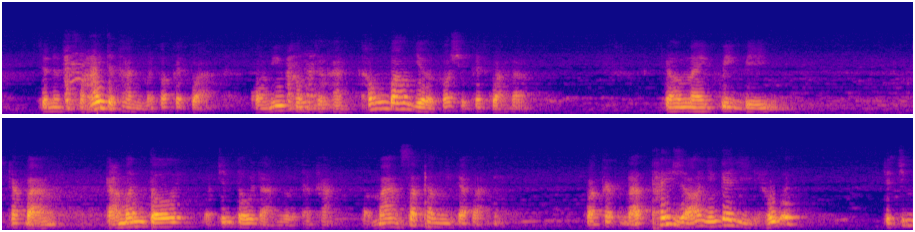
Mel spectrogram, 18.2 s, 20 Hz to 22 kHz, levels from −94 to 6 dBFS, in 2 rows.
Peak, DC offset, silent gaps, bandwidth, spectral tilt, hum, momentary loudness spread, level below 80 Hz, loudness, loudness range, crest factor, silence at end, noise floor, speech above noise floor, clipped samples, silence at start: 0 dBFS; under 0.1%; none; 4.3 kHz; -9 dB/octave; none; 17 LU; -76 dBFS; -20 LUFS; 6 LU; 20 dB; 0 s; -57 dBFS; 37 dB; under 0.1%; 0.4 s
